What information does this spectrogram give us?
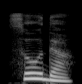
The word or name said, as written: ಸೊತ್ತ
